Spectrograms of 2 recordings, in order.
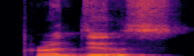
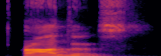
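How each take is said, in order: First: "produce" stressed on -DUCE, rising at the end; stress on second syllable. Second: "produce" stressed on PRO-, falling at the end; stress on first syllable. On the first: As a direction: say the verb "produce", weight on the last syllable. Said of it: "the stress falls on the second syllable". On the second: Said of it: "the stress falls on the first syllable". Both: Shown as a demonstration.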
